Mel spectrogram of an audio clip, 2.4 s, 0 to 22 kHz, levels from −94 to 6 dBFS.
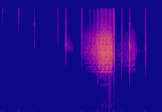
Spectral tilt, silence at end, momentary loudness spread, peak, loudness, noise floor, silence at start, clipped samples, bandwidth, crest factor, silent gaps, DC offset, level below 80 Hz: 8.5 dB/octave; 0.4 s; 22 LU; -14 dBFS; -29 LUFS; -73 dBFS; 1.3 s; under 0.1%; 17 kHz; 24 dB; none; under 0.1%; under -90 dBFS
